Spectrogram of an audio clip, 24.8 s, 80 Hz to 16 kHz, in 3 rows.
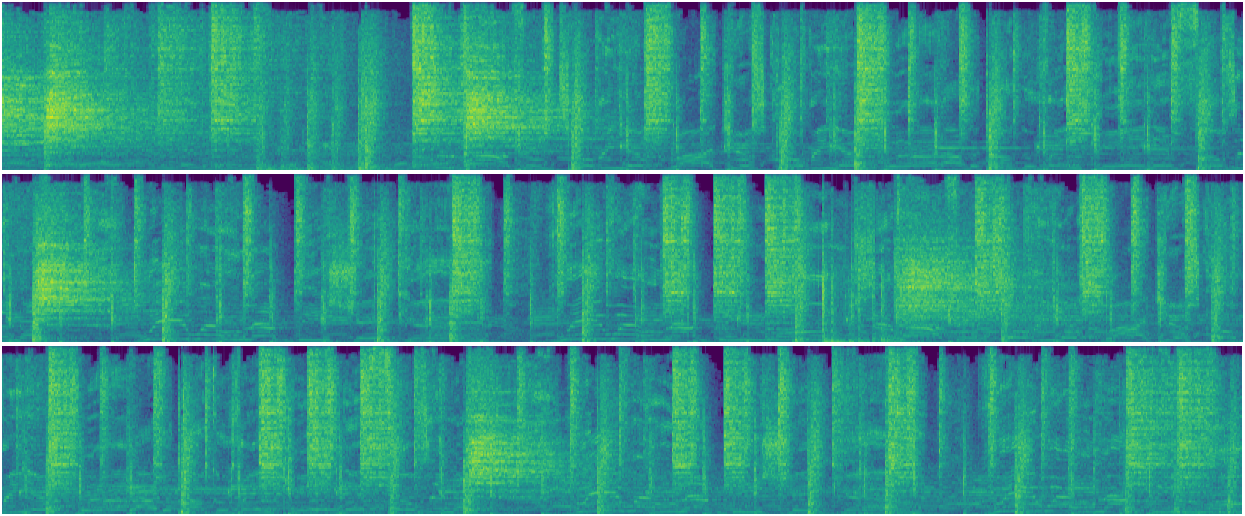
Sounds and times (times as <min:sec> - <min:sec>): Pop music: 0:00.0 - 0:24.8.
